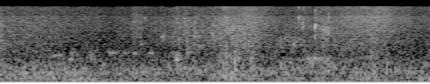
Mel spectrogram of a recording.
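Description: Hot water poured from a bamboo tea ladle (hishaku) into a tea bowl, with a few small drips near the middle, over a steady low hum.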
